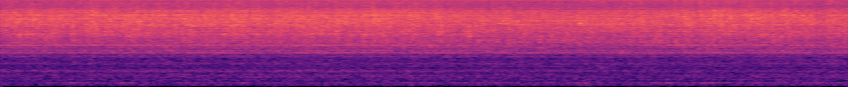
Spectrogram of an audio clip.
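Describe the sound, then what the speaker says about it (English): A tap runs steadily while a handle is washed at a sink, water streaming continuously with an even, bright splashing hiss and no talking. "I'll wash that handle."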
